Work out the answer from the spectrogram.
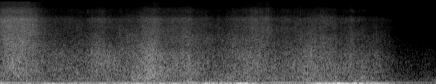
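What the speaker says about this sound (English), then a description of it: "we boarded the ferry and set sail for mainland" A ferry sailing at sea after leaving the island of Hvar, a loud steady wash of wind and water rushing past with a low engine drone beneath, fading out at the end.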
